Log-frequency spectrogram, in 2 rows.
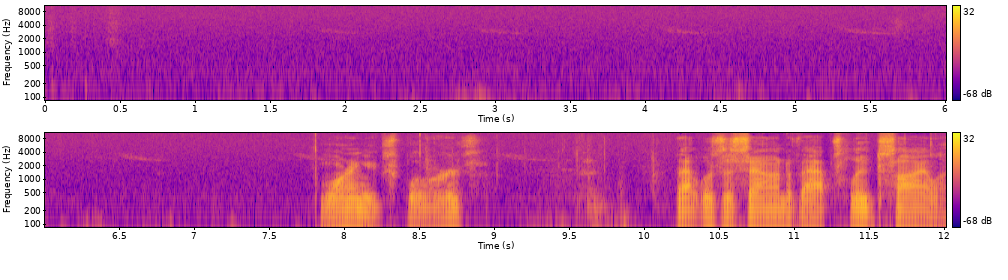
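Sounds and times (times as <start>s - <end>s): bird calling faintly: 5.2s - 10.1s.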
